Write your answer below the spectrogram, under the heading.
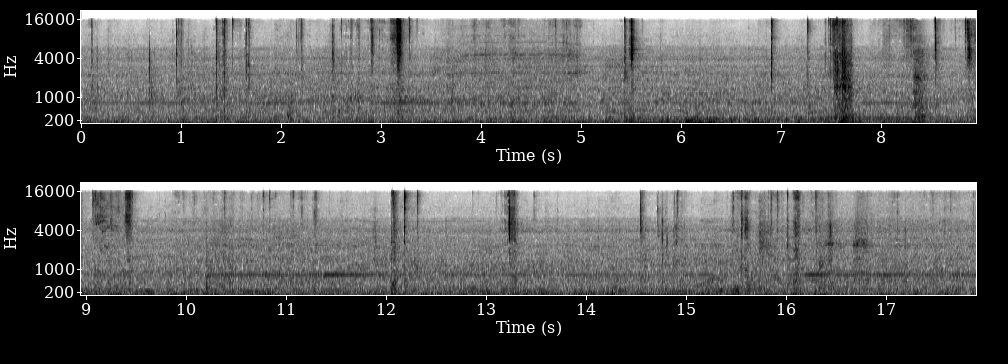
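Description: Window tint film being handled and pulled apart on a glass board: light crinkling with scattered sharp clicks, over a steady low shop hum.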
